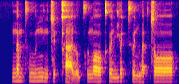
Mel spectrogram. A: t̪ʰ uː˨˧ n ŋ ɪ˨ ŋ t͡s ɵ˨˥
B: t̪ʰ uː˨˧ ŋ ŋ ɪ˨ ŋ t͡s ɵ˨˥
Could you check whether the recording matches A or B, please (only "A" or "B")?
A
